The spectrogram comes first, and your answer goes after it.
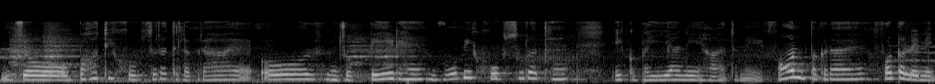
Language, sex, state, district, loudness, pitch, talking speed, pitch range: Hindi, female, Bihar, Gopalganj, -29 LUFS, 230 Hz, 175 wpm, 205-250 Hz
